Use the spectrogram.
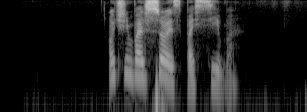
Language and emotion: Russian, positive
